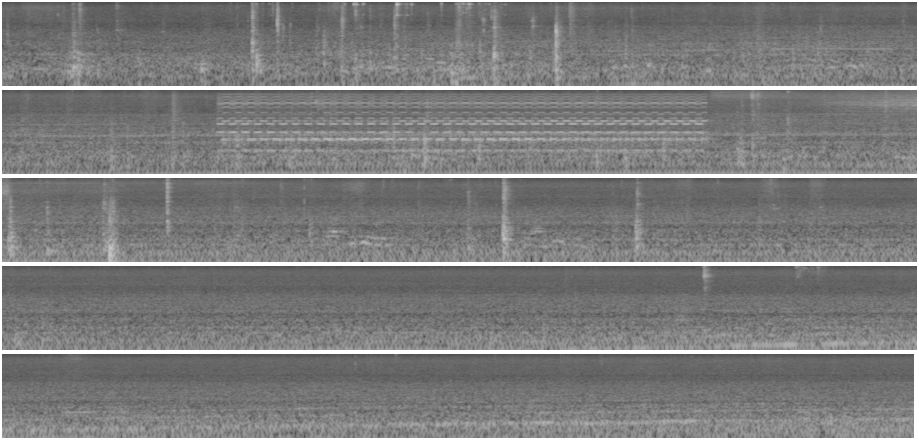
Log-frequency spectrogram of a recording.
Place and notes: Houilles, France - Train in Houilles station
The train in the Houilles station, going to Paris Saint-Lazare.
